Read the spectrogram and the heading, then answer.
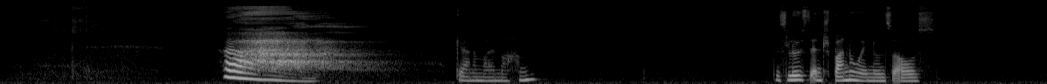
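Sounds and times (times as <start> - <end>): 
loud breath released as a long voiced sigh: 2.2 - 4.4
speech: 4.6 - 5.5, 7.8 - 9.4.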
